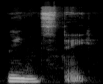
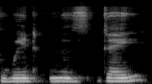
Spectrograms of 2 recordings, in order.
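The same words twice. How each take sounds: First: Some written letters are left silent. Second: Every written letter is sounded out. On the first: The speaker calls it right. "we just say Wednesday" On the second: The speaker calls it wrong. "we don't say it as Wednesday"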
